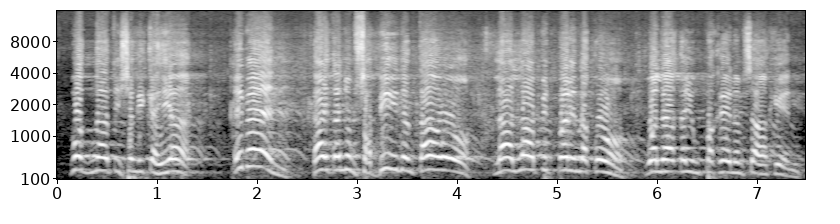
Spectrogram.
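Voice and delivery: loud, high preaching climax; fiery preaching. Acted. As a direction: push it out to the congregation. Preaching at full force. (buong lakas na pangangaral)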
